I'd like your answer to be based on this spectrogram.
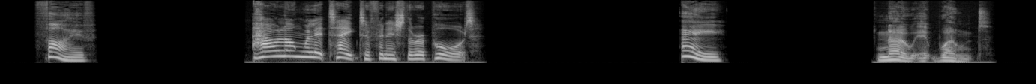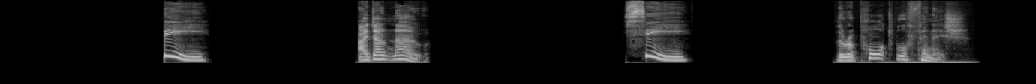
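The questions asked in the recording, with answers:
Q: How long will it take to finish the report?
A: B: I don't know.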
